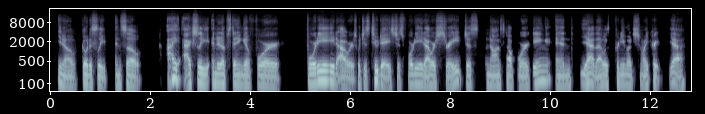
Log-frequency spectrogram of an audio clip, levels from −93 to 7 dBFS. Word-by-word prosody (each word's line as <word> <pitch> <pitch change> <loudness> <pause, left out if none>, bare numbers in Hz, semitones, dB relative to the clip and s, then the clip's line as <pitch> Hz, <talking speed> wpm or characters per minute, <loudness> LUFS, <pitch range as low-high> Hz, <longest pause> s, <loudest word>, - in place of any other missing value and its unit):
you 115 - -2
know, 85 -3 -2
go 100 - +4
to 90 - 0
sleep, - - 0 0.2
and 95 -1 -5
so 90 -5 +1 0.5
I - - +4
actually 105 -2 +3
ended 100 -1 +2
up 100 -3 +2
staying 95 -2 0
up 90 -2 -1
for 90 -3 +2 0.5
48 120 +3 +5
hours, 75 -3 +1
which - - -5
is - - -3
2 125 - +2
days, 80 +2 +2
just - - -4
48 100 -1 0
hours 90 +1 +2
straight, 95 +9 -1
just 85 -2 -3 0.2
nonstop 90 0 -2
working, 110 +9 -1
and, 90 +2 -4 0.2
yeah, 105 0 +3
that 85 +1 0
was 95 -1 0
pretty 100 -2 -3
much 95 -2 -3
my - - -2
cra - - -1 0.2
yeah. 85 +4 +1
95 Hz, 170 wpm, -24 LUFS, 85-105 Hz, 0.5 s, 48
